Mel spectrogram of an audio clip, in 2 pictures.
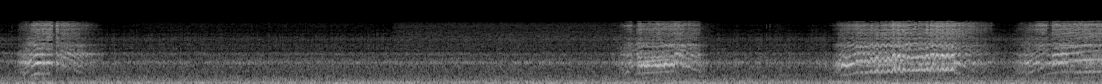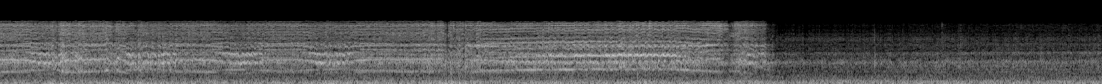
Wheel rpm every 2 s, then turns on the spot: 20, 0, 0, 40, 80, 120, 160, 160, 160, 50, 20.
6-8 18-22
